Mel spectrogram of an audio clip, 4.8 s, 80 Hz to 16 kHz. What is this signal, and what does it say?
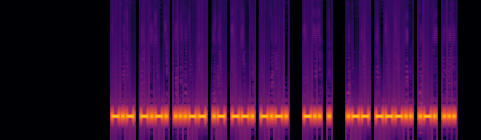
Morse code, heard as a keyed tone, about 51 wpm, 700 Hz. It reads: KC3AGC DE W8RS
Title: USA Callsign DE Callsign 50wpm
